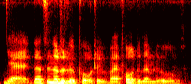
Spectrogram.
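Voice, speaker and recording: Rambling man, lowish voice. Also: steady tone, quick pace, darkish tone. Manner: rambling and hesitant, many fillers. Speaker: livestreamer. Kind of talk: casual livestream chat.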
